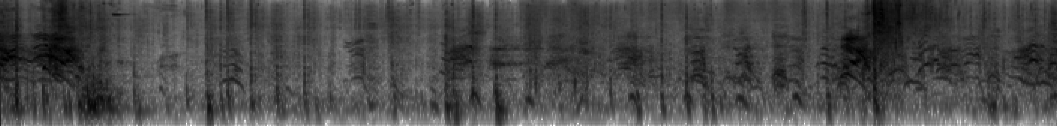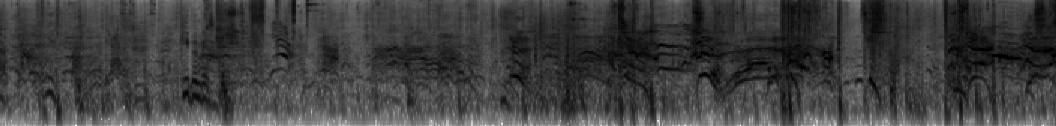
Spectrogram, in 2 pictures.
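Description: A blade strikes with heavy, wet thuds.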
